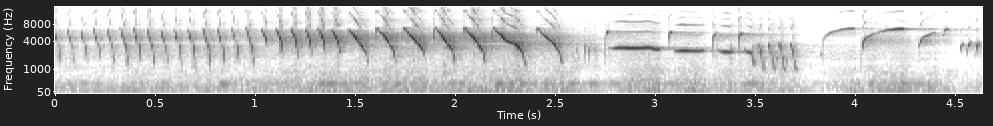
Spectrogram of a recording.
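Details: Canary song used as a tutor recording to get other canaries singing: a fast run of downslurred notes, then steady whistled tones and quick rising notes, all high and clear.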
